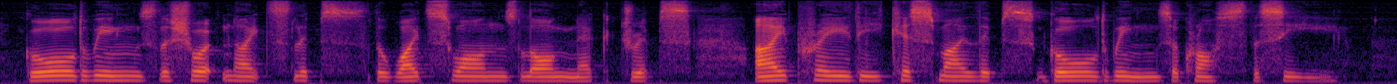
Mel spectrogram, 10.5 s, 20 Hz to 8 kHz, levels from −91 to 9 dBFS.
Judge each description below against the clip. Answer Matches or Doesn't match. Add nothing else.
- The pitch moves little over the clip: Matches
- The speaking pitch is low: Doesn't match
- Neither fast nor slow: Doesn't match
